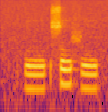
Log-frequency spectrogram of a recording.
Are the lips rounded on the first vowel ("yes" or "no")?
no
